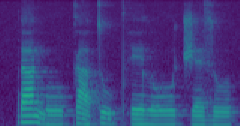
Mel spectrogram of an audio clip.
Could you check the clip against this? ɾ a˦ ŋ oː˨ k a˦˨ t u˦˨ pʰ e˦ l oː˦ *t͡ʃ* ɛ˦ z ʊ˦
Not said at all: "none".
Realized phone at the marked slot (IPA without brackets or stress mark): t͡ʃ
